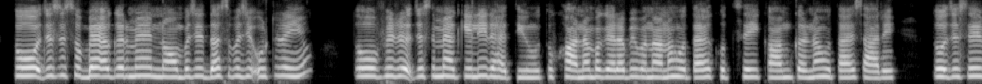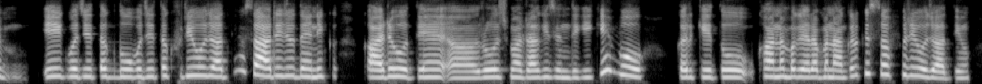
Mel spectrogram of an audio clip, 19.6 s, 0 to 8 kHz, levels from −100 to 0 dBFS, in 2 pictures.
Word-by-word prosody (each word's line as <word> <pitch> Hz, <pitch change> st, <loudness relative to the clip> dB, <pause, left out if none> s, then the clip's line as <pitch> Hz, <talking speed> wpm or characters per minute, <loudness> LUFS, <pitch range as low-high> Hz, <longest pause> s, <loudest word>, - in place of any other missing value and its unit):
तो 305 Hz, -1 st, +6 dB
जैसे 305 Hz, +3 st, -4 dB
सुबह 300 Hz, -1 st, +3 dB
अगर 290 Hz, +1 st, 0 dB
मैं 305 Hz, +1 st, +2 dB
9 275 Hz, -1 st, +1 dB
बजे 280 Hz, +2 st, -2 dB
10 285 Hz, +3 st, 0 dB
बजे 290 Hz, 0 st, -3 dB
उठ 290 Hz, +2 st, -5 dB
रही 300 Hz, -1 st, +1 dB
हूँ 395 Hz, +9 st, -7 dB, 0.4 s
तो 295 Hz, 0 st, +3 dB
फिर 295 Hz, -2 st, +2 dB
जैसे 290 Hz, +1 st, -4 dB
मैं 295 Hz, +1 st, +3 dB
अकेली 290 Hz, +2 st, -1 dB
रहती 255 Hz, -3 st, -2 dB
हूँ 245 Hz, 0 st, -2 dB
तो 275 Hz, +2 st, -8 dB
खाना 260 Hz, -1 st, +1 dB
वग़ैरह 265 Hz, -1 st, +1 dB
भी 280 Hz, +2 st, -4 dB
बनाना 265 Hz, 0 st, +1 dB
होता 270 Hz, -3 st, +1 dB
है 270 Hz, +2 st, +1 dB
खुद 265 Hz, -2 st, -6 dB
से 270 Hz, -1 st, +1 dB
ही 270 Hz, -, -3 dB
काम 255 Hz, 0 st, 0 dB
करना 260 Hz, 0 st, -1 dB
होता 270 Hz, -3 st, -1 dB
है 255 Hz, +1 st, 0 dB
सारे। 245 Hz, -1 st, -2 dB, 0.4 s
तो 280 Hz, 0 st, +4 dB
जैसे 280 Hz, +2 st, -2 dB, 0.5 s
1 285 Hz, 0 st, 0 dB
बजे 280 Hz, 0 st, 0 dB
तक, 280 Hz, +2 st, 0 dB
2 270 Hz, +1 st, -2 dB
बजे 275 Hz, 0 st, -2 dB
तक 305 Hz, +1 st, -2 dB
फ़्री 300 Hz, +3 st, -3 dB
हो 315 Hz, 0 st, +1 dB
जाती 285 Hz, -, 0 dB
हूँ -, -, -7 dB
सारे 305 Hz, -6 st, +6 dB
जो 305 Hz, 0 st, -2 dB
दैनिक 280 Hz, +1 st, -1 dB, 0.4 s
कार्य 260 Hz, +2 st, +5 dB
होते 270 Hz, -2 st, +2 dB
हैं 265 Hz, 0 st, 0 dB
अ, 230 Hz, +1 st, -1 dB
रोज़मर्रा 260 Hz, -1 st, +1 dB
की 270 Hz, +1 st, -4 dB
जिंदगी 250 Hz, -1 st, -4 dB
के -, -, +3 dB
वो 315 Hz, -4 st, +5 dB, 0.4 s
करके 255 Hz, 0 st, -1 dB
तो 255 Hz, +1 st, 0 dB
खाना 280 Hz, 0 st, +3 dB
वगैरह 265 Hz, -1 st, +2 dB
बना 255 Hz, -2 st, +1 dB
कर 290 Hz, +5 st, -4 dB
के 390 Hz, +4 st, -3 dB
सब 355 Hz, -2 st, 0 dB
फ़्री 325 Hz, -3 st, -3 dB
हो 280 Hz, -3 st, +2 dB
जाती 230 Hz, -2 st, 0 dB
हूँ। 230 Hz, -, -7 dB
275 Hz, 215 wpm, -20 LUFS, 260-295 Hz, 0.5 s, तो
